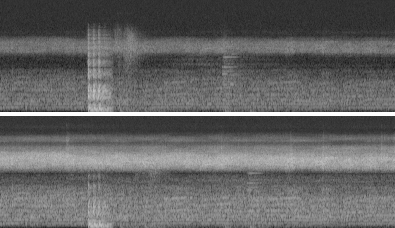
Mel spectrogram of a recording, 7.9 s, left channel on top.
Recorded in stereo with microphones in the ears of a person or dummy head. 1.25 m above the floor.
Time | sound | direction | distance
0.0 | a lawn mower | 65° right (ahead or behind) | ?
1.8 | a gunshot | 80° left | ?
